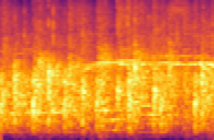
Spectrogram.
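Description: A small group of seated diners clapping, with voices calling and cheering over the applause.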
